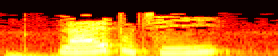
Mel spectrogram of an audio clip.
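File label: "来不及", Mandarin Chinese; chinese flashcards; hsk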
